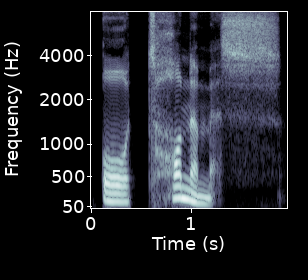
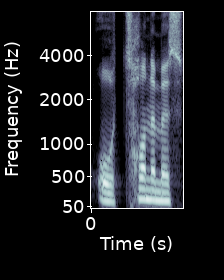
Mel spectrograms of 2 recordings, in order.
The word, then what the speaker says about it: autonomous: So autonomous means independent. Again, notice the stress has changed. Ton. Autonomous. Yeah.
